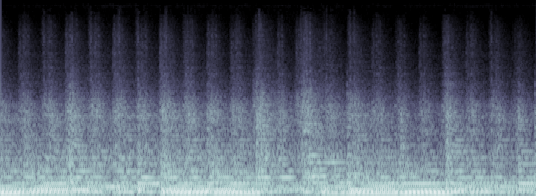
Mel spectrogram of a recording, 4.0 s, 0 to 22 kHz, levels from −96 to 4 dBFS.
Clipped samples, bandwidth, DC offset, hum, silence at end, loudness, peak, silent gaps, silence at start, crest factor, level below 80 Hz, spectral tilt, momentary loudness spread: under 0.1%; 4.5 kHz; under 0.1%; none; 0 s; -13 LUFS; 0 dBFS; none; 0 s; 10 dB; -16 dBFS; -10 dB/octave; 5 LU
